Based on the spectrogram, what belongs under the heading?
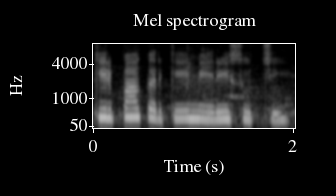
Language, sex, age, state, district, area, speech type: Punjabi, female, 18-30, Punjab, Hoshiarpur, rural, read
